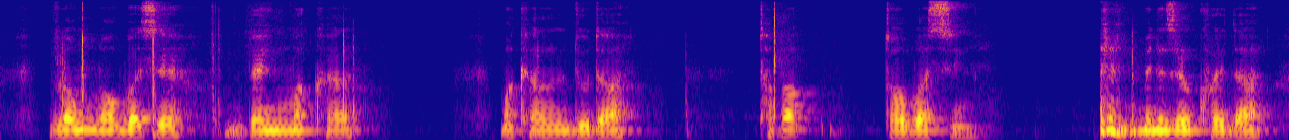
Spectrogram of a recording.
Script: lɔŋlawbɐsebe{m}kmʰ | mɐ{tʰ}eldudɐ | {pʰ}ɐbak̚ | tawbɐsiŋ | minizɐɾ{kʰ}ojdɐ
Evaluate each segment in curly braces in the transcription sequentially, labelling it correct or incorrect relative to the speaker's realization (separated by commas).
incorrect, incorrect, incorrect, correct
